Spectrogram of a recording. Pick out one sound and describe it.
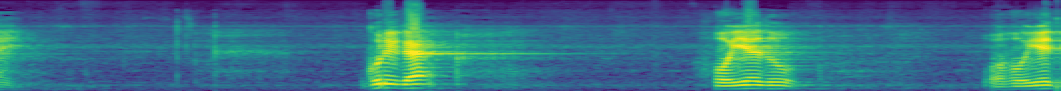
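An elderly man speaks emphatically into a microphone, in short bursts with pauses.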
